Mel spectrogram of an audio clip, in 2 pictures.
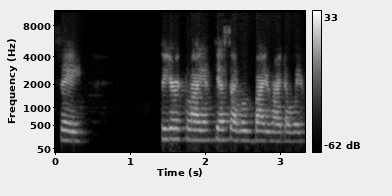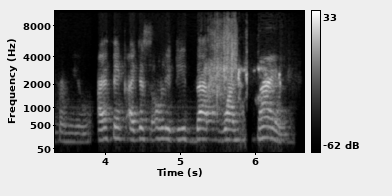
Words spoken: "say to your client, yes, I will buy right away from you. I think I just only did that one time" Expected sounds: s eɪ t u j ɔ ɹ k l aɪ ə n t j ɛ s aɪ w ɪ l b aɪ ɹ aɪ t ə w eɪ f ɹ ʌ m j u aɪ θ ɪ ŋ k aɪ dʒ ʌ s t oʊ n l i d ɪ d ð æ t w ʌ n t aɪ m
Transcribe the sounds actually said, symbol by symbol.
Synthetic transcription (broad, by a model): s eɪ t u j ɔ ɹ k l aɪ ə n t j ɛ s aɪ w ɪ l b aɪ ɹ aɪ t ə w eɪ f ɹ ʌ m j u aɪ θ ɪ ŋ k aɪ dʒ ʌ s t oʊ n l i d ɪ d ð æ t w ʌ n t aɪ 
